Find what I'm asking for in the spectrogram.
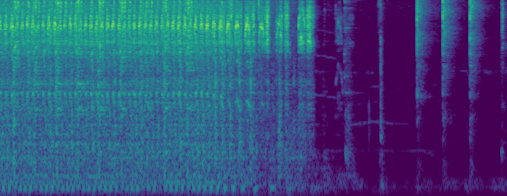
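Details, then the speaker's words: Vespa two-stroke engine idling, carburetor cover removed: even beat with thin high chirp, then shuts off; air leak past loose carburetor mounting nuts, cured by tightening them. "Karena biasanya suara yang dihasilkan seperti ini berasal dari area karburator, teman-teman."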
